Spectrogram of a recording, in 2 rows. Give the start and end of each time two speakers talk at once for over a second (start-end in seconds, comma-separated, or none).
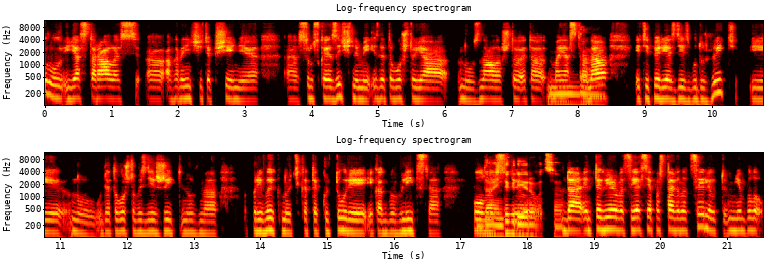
17.2-18.6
